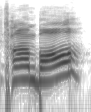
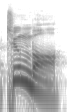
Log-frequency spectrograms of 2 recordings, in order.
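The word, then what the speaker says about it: Tomball: legit Tom Ball Tom it is Tom ball that's how they pronounce it Tom Ball thought it was t t like the Tom tomall or tomb ball tomb ball Tom Ball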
